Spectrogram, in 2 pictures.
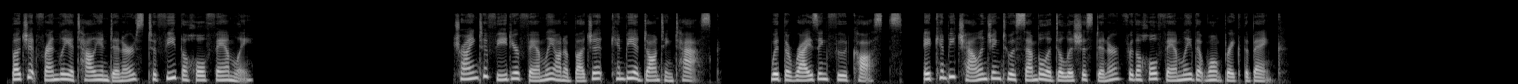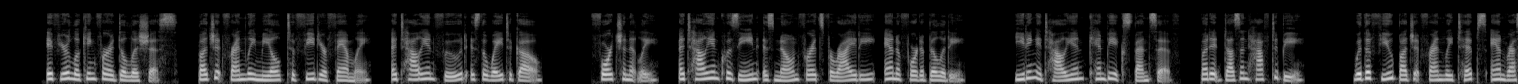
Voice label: Voiceover; Ferlitos; Budget Friendly Italian Dinners to Feed the Whole Family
